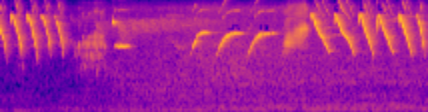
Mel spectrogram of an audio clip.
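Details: Yorkshire canary singing for song training: quick falling notes, a soft buzzy passage, a few rising upslurs, then another run of sharp descending whistles.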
